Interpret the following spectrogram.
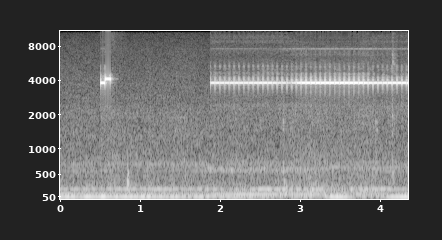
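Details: Cloud Nine hair straightener that was not heating gives a short high chirp then a steady shrill beep when turned on; a burnt-out heating plate on one side was diagnosed and replacing it fixed the fault.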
